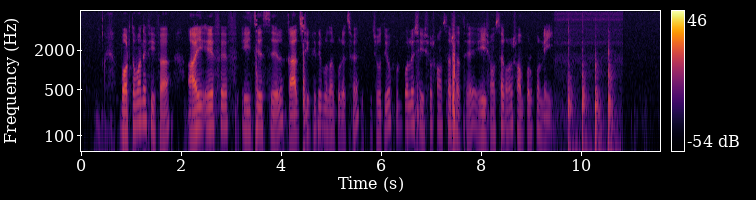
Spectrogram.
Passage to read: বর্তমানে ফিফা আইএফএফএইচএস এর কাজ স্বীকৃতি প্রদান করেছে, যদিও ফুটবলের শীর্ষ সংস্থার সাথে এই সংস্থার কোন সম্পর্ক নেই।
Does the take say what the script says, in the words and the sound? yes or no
no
